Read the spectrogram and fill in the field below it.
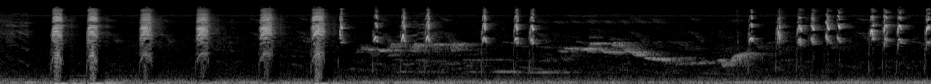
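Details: Morning song of a long-tailed shrike, pastol style: widely spaced harsh high notes, a soft wavering whistled passage in the middle, and a closing burst of quick chirps.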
